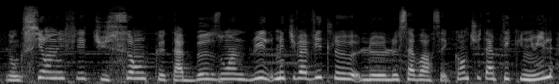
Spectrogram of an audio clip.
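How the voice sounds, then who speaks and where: A woman's voice: fairly high pitch, a little fast, darkish tone, faint music behind. Chatty woman explaining beauty remedies. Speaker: beauty book author guest. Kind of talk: casual radio chat.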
